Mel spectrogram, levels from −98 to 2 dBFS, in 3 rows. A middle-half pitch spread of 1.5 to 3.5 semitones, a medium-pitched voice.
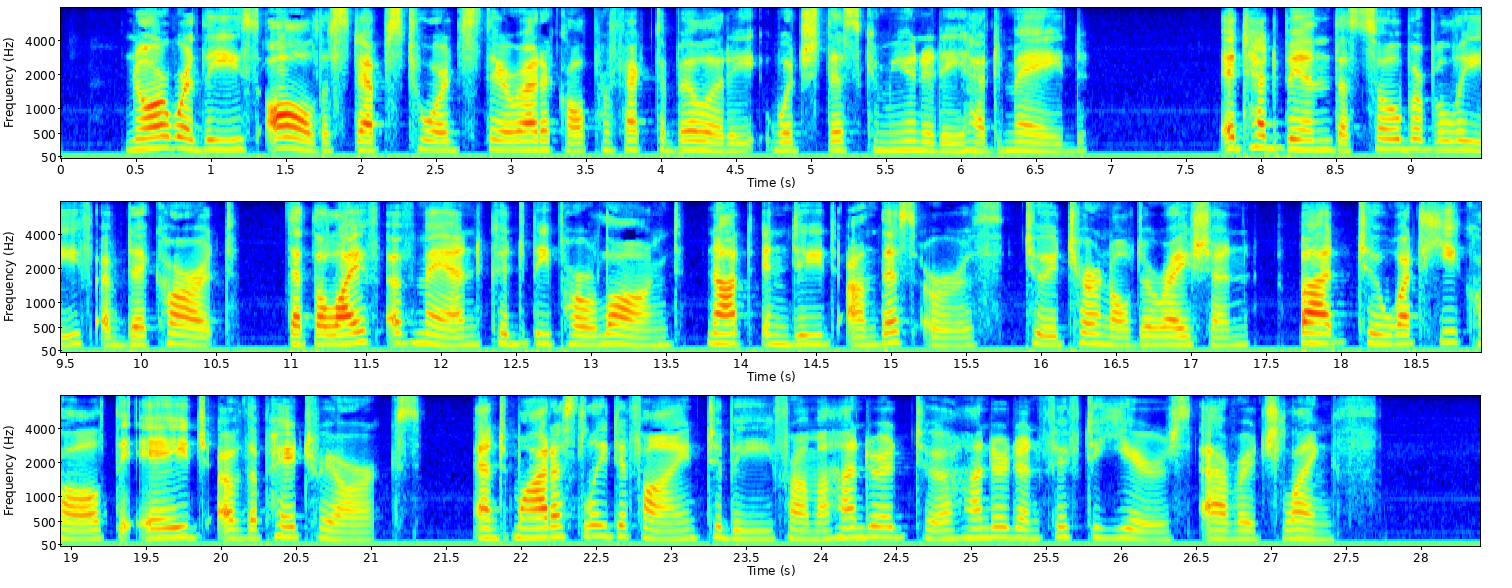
Yes: narrow, 2.6 semitones; medium, 180 Hz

